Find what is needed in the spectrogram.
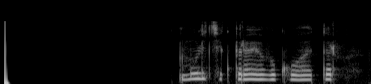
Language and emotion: Russian, neutral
